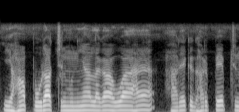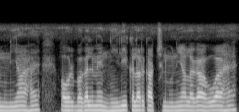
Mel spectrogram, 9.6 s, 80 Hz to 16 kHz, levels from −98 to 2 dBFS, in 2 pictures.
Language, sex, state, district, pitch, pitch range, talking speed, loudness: Hindi, male, Jharkhand, Deoghar, 140 Hz, 135-145 Hz, 140 wpm, -19 LUFS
